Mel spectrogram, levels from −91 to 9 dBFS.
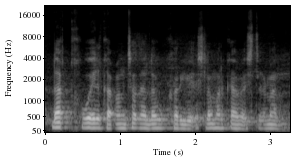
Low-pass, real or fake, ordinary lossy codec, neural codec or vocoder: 19.8 kHz; fake; none; vocoder, 44.1 kHz, 128 mel bands, Pupu-Vocoder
